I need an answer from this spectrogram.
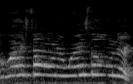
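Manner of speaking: very high, repetitive nagging imitation; mocked yabbing. Storyteller mimics the woman hunting the owner, high mock yabbing. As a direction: mimic her squawked demand way up high. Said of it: "Keeps on yabbing, yabbing".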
